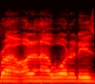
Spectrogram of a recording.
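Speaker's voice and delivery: exaggerated Australian accent. Retelling own reply at a cocktail bar: imitating own exaggerated Aussie accent. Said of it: "I Aussied up".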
